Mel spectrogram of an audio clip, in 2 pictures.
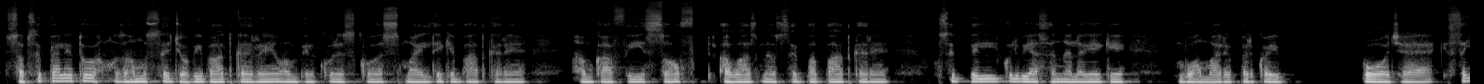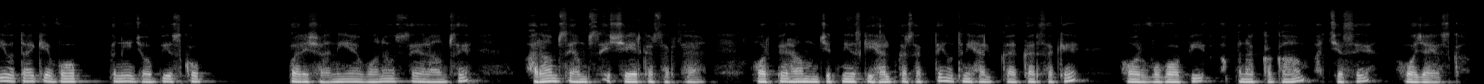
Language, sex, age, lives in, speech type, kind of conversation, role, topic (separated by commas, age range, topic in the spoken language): Hindi, male, 18-19, India, conversation, podcast, guest, Kisi safar mein tumne kabhi koi anjaani aur unexpected meharbani dekhi ho, toh tumhe kaisa laga?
